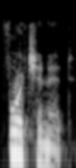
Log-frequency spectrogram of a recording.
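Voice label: "fortunate", English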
